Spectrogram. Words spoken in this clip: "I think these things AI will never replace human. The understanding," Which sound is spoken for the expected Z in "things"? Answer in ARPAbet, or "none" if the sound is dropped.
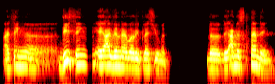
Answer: none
